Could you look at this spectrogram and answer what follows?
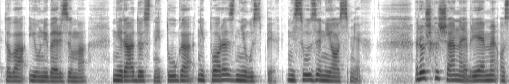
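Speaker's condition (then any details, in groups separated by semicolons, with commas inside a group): No condition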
